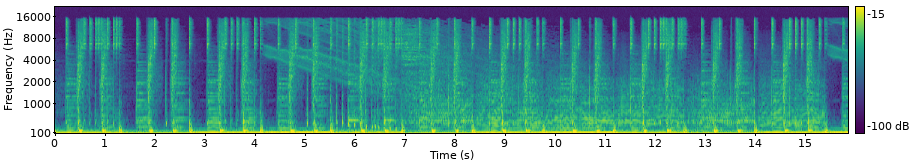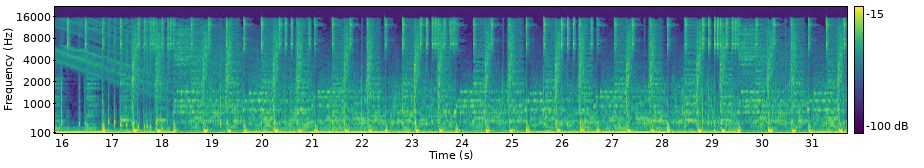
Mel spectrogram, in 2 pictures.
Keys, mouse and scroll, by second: 1.2 s, 6.5 click, 6.7 scroll down 1, 7.5 click, 11.8 scroll down 2, 12.8 click, 15.3 click, 17.1 click, 18.1 KP_3, 19.0 click, 19.6-20.2 scroll up 6, 20.2 shift+a, 22.6 s, 24.3-26.5 drag, 26.5 Tab, 26.8 click, 27.8 click, 28.8 b, 30.3 click.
